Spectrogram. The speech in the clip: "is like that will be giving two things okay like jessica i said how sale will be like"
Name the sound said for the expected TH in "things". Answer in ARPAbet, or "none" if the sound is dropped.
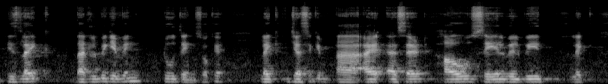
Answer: T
